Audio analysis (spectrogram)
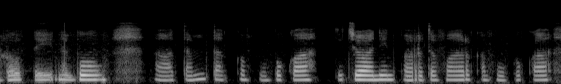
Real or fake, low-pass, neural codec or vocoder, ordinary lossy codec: fake; 7.2 kHz; codec, 24 kHz, 0.9 kbps, WavTokenizer, medium speech release version 1; Opus, 64 kbps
